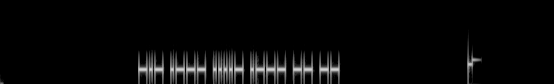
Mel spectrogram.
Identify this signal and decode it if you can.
Morse code, heard as a keyed tone, about 44 wpm, 700 Hz. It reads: KJ4JMM
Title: USA Call Signs Repeated 3x 45wpm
